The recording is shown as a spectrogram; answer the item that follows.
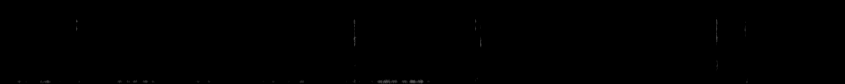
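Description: Near silence broken by a few faint, sharp clicks of a computer mouse, some in quick pairs, as annotation marks are drawn. A faint steady high whine sits underneath.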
